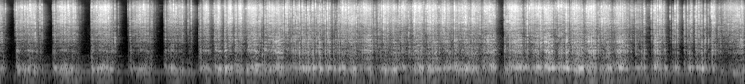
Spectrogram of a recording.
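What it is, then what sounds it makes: Wicker basket being scratched. Long nails scratch fast across the weave of a large, hollow woven wicker basket. The sound is a bright, dry, crackling rasp: short bursts with brief gaps for the first few seconds, then a dense, continuous scratching with a momentary pause near the ten-second mark.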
